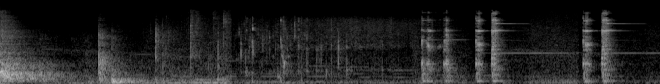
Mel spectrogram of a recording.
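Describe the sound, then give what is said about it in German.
Several sharp pops of sparkling wine corks ring out in quick succession, clear, over a bubbly, fizzing pour and faint clinking, with no talking. “Und da knallen schon die Sektkorken.”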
